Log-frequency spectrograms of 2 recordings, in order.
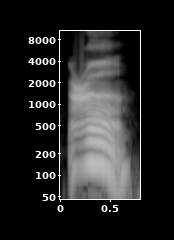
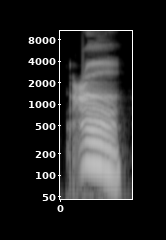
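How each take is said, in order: First: The sound is squeezed in the middle throat. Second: The sound is squeezed in the middle throat.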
